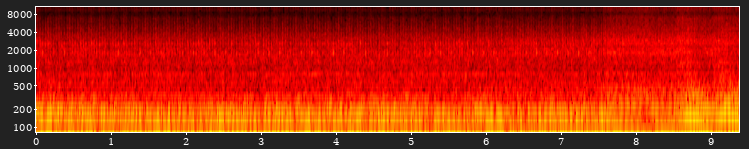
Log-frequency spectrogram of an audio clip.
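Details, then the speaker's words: Junkyard Kubota diesel on roller/compactor with new muffler, much quieter than before: steady even chug at idle with brief blip near end, nothing irregular; runs healthy. "And here we are with the new muffler. So much quieter."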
